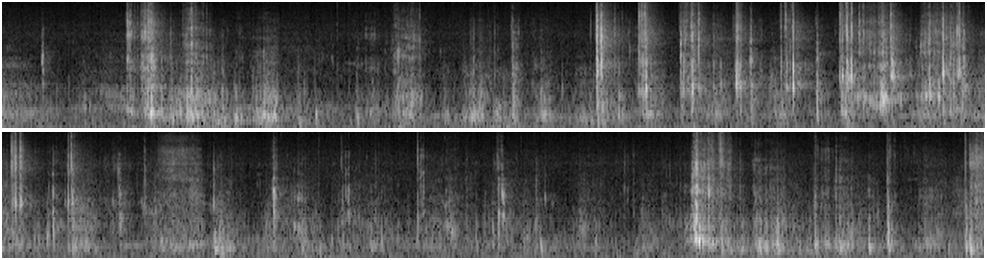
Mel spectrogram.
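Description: Crisp panipuri shells being bitten and chewed: a quick, uneven run of sharp crunches, with a louder crunch near the end.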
